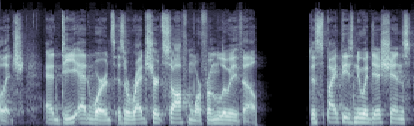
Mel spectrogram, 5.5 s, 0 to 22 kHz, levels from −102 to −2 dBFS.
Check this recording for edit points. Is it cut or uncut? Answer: uncut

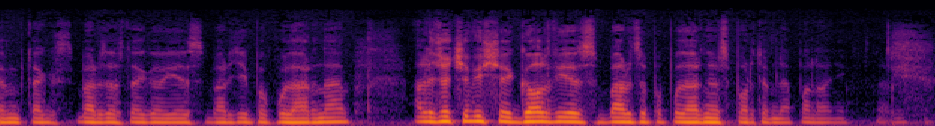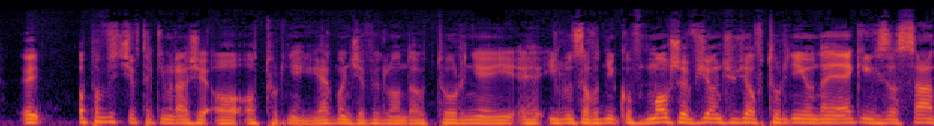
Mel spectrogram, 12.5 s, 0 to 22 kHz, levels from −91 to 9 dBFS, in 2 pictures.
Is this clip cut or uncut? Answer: uncut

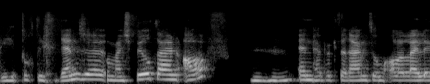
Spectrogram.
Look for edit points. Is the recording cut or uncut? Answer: cut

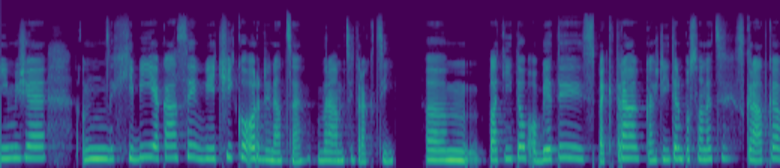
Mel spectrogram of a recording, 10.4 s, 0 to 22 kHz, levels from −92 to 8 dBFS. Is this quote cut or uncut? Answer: cut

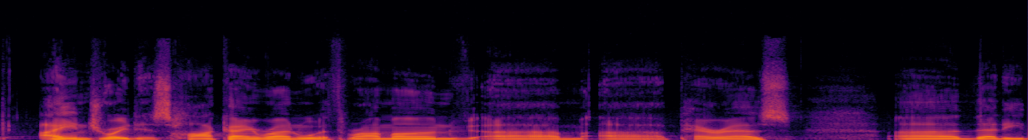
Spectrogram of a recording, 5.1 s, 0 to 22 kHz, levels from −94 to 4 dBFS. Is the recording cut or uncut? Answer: uncut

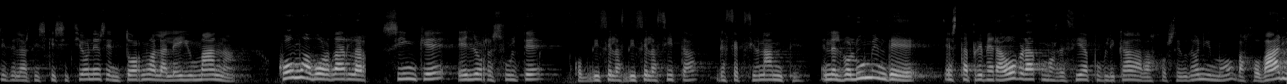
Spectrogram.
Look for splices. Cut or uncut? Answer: cut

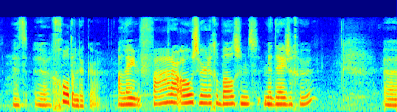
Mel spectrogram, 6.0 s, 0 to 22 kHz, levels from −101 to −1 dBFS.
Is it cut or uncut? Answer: uncut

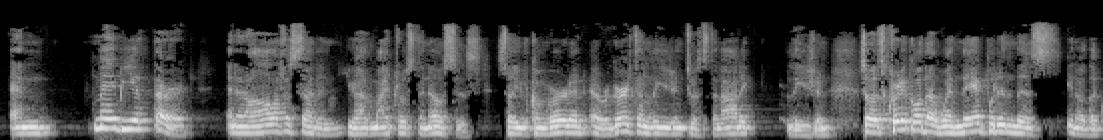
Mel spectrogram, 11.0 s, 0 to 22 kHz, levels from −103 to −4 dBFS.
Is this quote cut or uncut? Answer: uncut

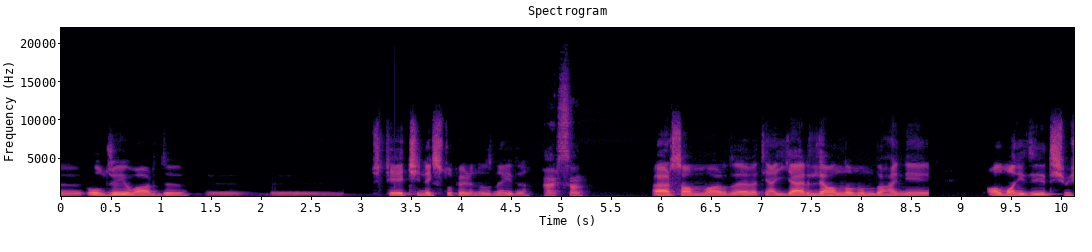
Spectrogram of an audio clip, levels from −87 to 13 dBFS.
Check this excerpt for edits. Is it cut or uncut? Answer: cut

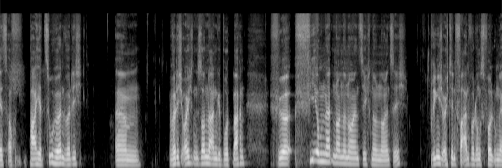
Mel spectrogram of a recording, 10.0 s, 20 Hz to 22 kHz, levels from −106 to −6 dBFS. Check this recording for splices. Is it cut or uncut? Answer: uncut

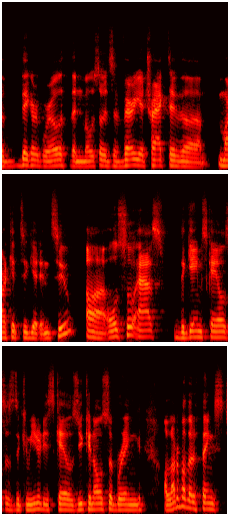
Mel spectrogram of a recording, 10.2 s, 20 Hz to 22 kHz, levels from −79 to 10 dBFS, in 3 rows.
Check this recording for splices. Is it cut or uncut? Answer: cut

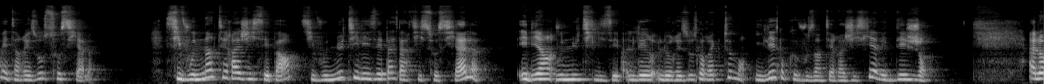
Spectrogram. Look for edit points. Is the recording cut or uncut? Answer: cut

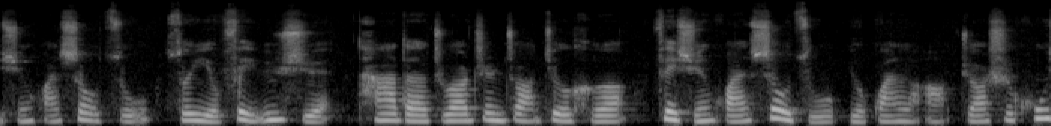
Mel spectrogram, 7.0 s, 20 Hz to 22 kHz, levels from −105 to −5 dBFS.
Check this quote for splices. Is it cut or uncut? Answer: cut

